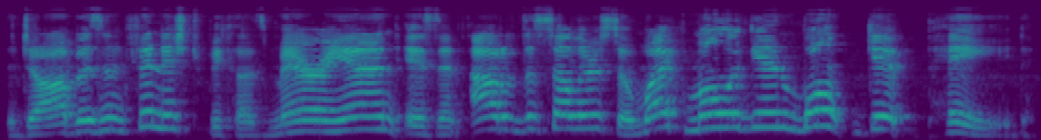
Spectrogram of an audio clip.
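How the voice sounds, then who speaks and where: A smug, doubting storybook townsman, read by a woman, mean and pointed. The voice sits fairly high with animated pitch, and the recording is slightly dull. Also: moderate pace. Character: mean, smug, doubting town man who smirks. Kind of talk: children's picture book read-aloud.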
